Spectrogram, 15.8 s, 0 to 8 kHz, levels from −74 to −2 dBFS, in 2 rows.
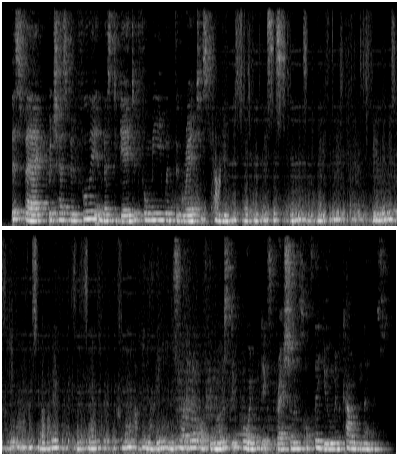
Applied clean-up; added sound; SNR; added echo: neural separator model SepFormer DNS4.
